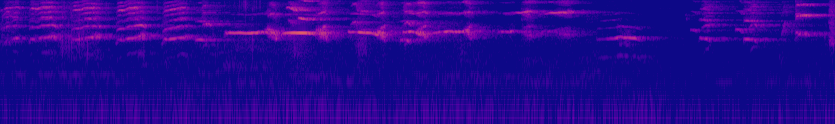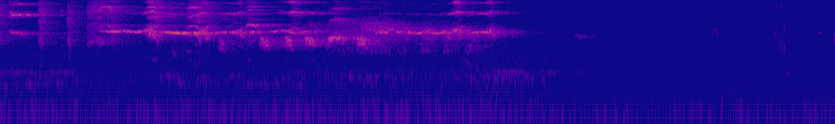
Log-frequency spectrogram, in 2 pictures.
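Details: Lure song of an Orange-headed thrush, played to stir another bird into agitation and song: dense, fast twittering and buzzy high trills for about seven seconds, then a near-silent pause.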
